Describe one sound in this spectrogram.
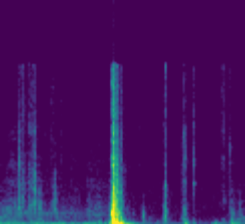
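A car door thuds shut.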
